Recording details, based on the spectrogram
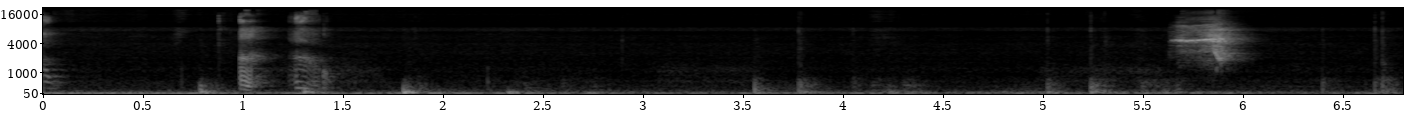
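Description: A conure gives a sharp, harsh chirp near the end, with a couple of brief raspy notes earlier, over soft tapping and handling noises.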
